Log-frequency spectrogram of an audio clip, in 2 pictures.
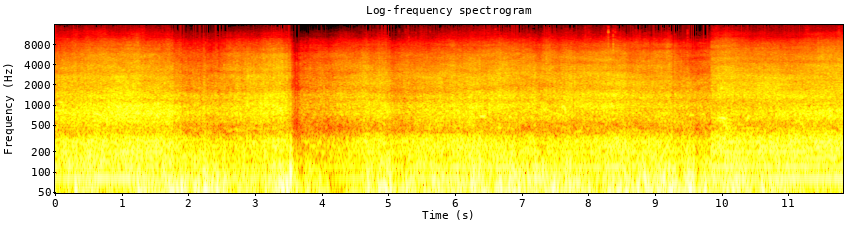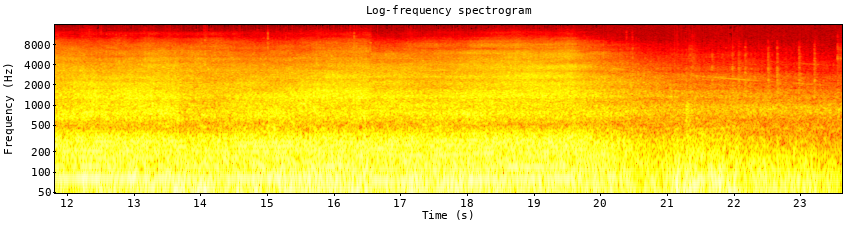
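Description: Aircraft engines running steadily with a strong low rumble. The sound changes abruptly about four, ten and seventeen seconds in.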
